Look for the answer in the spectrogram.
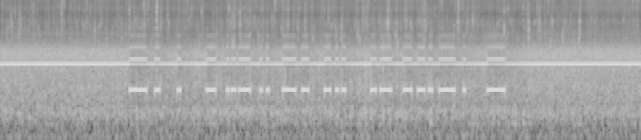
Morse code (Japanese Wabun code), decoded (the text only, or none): none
